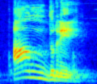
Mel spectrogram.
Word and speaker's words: আন্দ্রে: পারি আমরা বলতে পারি আন্দ্রে কি বলতে পারি বলুন তো আন্দ্রে রাসেল আমরা বলি না আন্দ্রে এই যে আন্দ্রে এর মধ্যে এখানে মনে রাখতে হবে আপনাকে র ফলার উচ্চারণটা কিন্তু এখানে থাকবেই তাহলে এটার উচ্চারণটা কি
